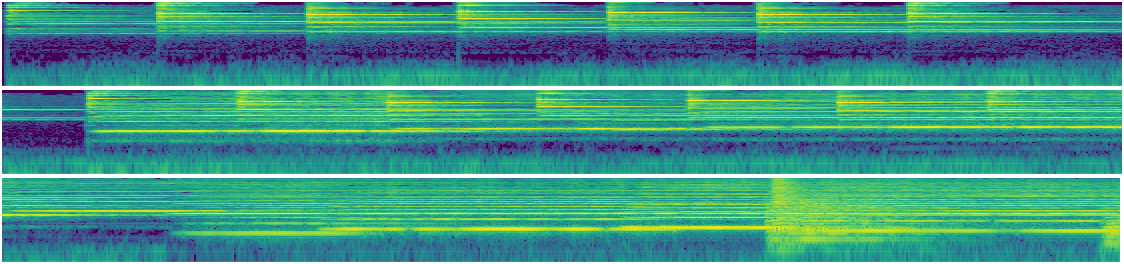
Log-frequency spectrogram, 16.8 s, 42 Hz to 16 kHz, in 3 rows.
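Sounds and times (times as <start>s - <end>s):
deep wind chimes: 0.0s - 16.7s.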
